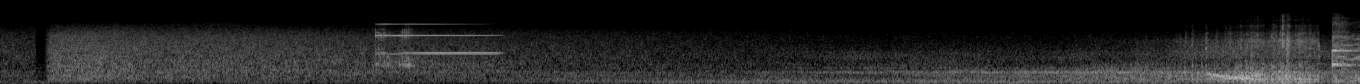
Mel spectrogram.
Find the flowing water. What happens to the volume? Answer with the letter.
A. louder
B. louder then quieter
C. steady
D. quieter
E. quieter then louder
D.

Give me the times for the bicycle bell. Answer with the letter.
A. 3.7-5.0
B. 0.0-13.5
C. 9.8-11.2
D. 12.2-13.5
A.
